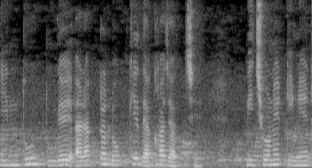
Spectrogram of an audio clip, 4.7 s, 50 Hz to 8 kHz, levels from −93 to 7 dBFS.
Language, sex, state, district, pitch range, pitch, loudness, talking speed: Bengali, female, West Bengal, North 24 Parganas, 215-235 Hz, 220 Hz, -18 LUFS, 115 wpm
